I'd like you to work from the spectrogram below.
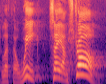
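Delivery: slow, high, full-force shout; drawn-out preacher's shout; emphatic proclamation. Acted. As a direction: proclaim the verse to the rafters.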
